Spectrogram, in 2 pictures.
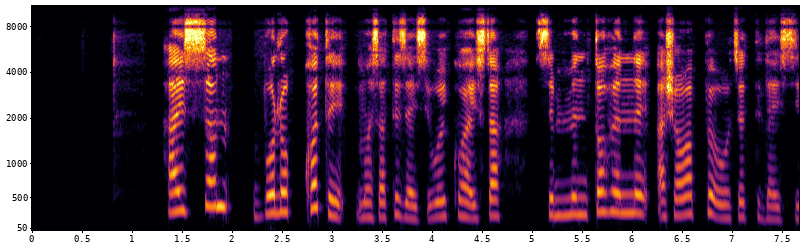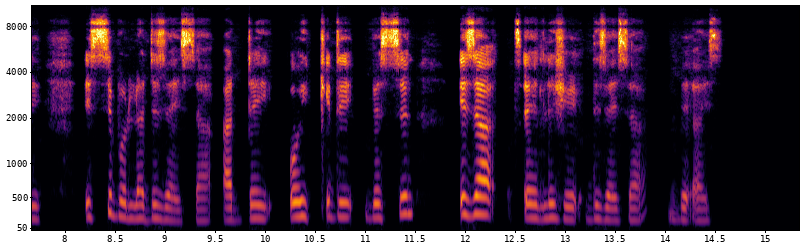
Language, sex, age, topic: Gamo, female, 36-49, government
